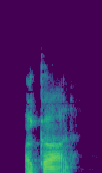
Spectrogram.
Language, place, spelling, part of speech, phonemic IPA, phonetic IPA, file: Hindi, Delhi, अकार, noun, /ə.kɑːɾ/, [ɐ.käːɾ], LL-Q1568 (hin)-अकार.wav
- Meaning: 1. the Devanagari letter अ (a) 2. the vowel sound /ə/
